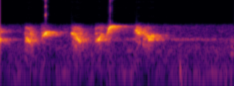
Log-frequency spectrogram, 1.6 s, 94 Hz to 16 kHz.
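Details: Red-whiskered bulbul song recorded 30 April 2021, a big, pleasant voice used as a lure for wild birds and for young birds to copy. One rapid phrase of five or six liquid, whistled, up-and-down notes lasting under a second.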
